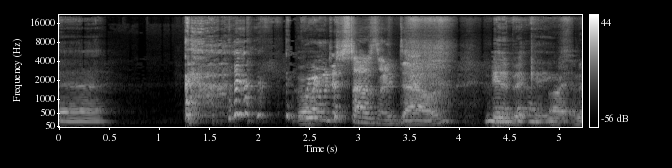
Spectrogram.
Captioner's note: laughs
